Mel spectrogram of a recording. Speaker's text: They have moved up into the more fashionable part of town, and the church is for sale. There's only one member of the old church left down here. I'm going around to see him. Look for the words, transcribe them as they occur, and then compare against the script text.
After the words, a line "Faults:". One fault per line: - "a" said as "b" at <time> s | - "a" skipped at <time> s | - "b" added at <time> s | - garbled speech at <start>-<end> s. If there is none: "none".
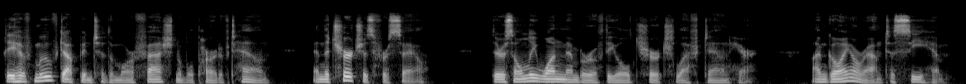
They have moved up into the more fashionable part of town, and the church is for sale. There's only one member of the old church left down here. I'm going around to see him.
Faults:
none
